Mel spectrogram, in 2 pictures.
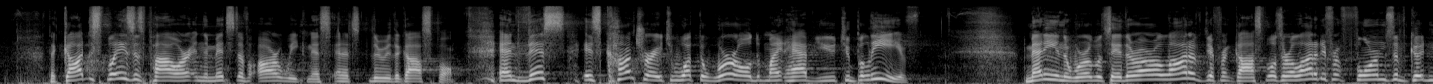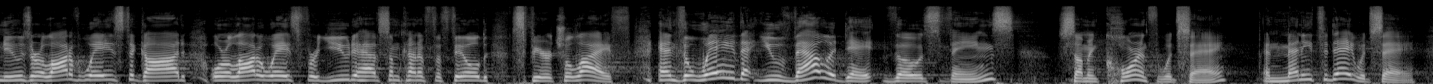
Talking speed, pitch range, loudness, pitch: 195 wpm, 170-215 Hz, -21 LUFS, 190 Hz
